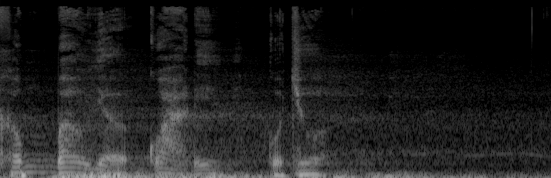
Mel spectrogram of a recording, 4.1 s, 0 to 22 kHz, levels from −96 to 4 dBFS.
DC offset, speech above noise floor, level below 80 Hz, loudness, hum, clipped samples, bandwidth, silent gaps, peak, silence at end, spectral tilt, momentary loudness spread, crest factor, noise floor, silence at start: under 0.1%; 22 dB; -44 dBFS; -43 LUFS; none; under 0.1%; 19 kHz; none; -22 dBFS; 0 s; -6.5 dB/octave; 20 LU; 18 dB; -61 dBFS; 0 s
